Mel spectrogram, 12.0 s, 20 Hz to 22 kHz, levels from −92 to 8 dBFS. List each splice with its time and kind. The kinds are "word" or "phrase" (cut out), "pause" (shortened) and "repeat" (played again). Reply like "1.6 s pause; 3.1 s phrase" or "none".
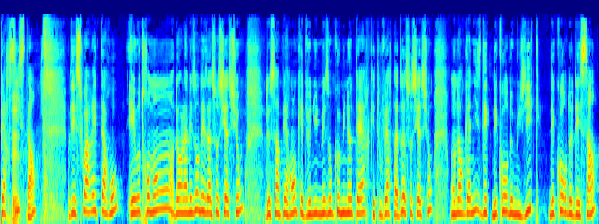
2.4 s pause; 3.5 s word; 8.0 s word; 9.8 s word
